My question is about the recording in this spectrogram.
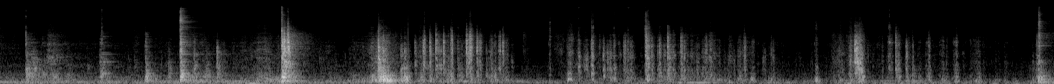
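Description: Allen wrench turning and seating T-slot bolts on a steel molle panel: irregular metal clicks and knocks, a few sharper ones among a quicker run of light ticks in the middle.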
